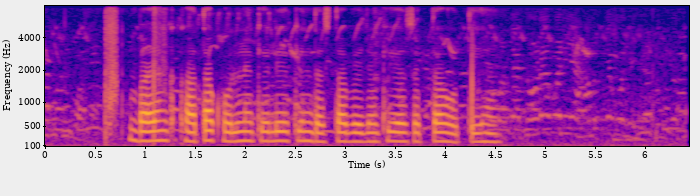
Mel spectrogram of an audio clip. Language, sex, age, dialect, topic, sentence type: Hindi, female, 25-30, Awadhi Bundeli, banking, question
